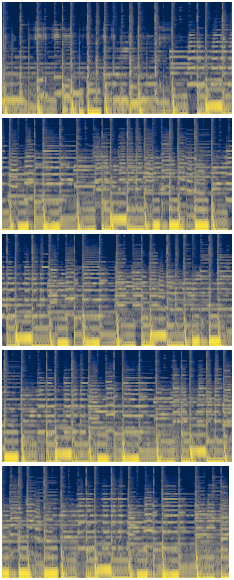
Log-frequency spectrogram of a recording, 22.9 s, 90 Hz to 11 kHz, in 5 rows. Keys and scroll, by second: 1.7 ctrl+b, 5.3 i, 10.6 Tab, 18.0 alt+a.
